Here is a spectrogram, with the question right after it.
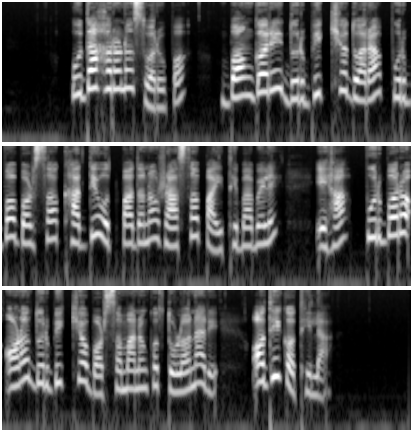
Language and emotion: Odia, neutral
